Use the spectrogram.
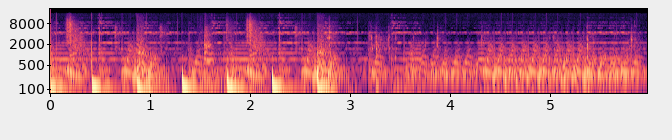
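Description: A punchy beat with regular low thumps is abruptly warped mid-way by a live time-manipulation effect, an alter.audio Timetosser, turning into a smeared, stuttering, repeating texture as the groove is stretched and looped in real time.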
